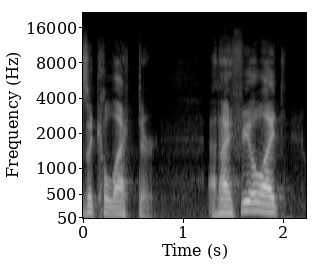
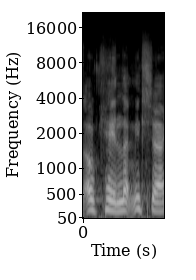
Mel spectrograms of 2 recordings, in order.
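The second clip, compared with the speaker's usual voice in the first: put-on Swedish woman's voice, quieter; 3 semitones higher, 6 dB quieter than usual. Retelling what the doctor said about heart risk: imitating Doctor Ruth's voice. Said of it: "She goes".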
